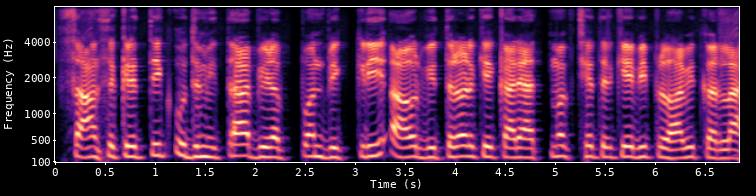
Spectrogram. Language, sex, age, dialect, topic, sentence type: Bhojpuri, male, 25-30, Western, banking, statement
